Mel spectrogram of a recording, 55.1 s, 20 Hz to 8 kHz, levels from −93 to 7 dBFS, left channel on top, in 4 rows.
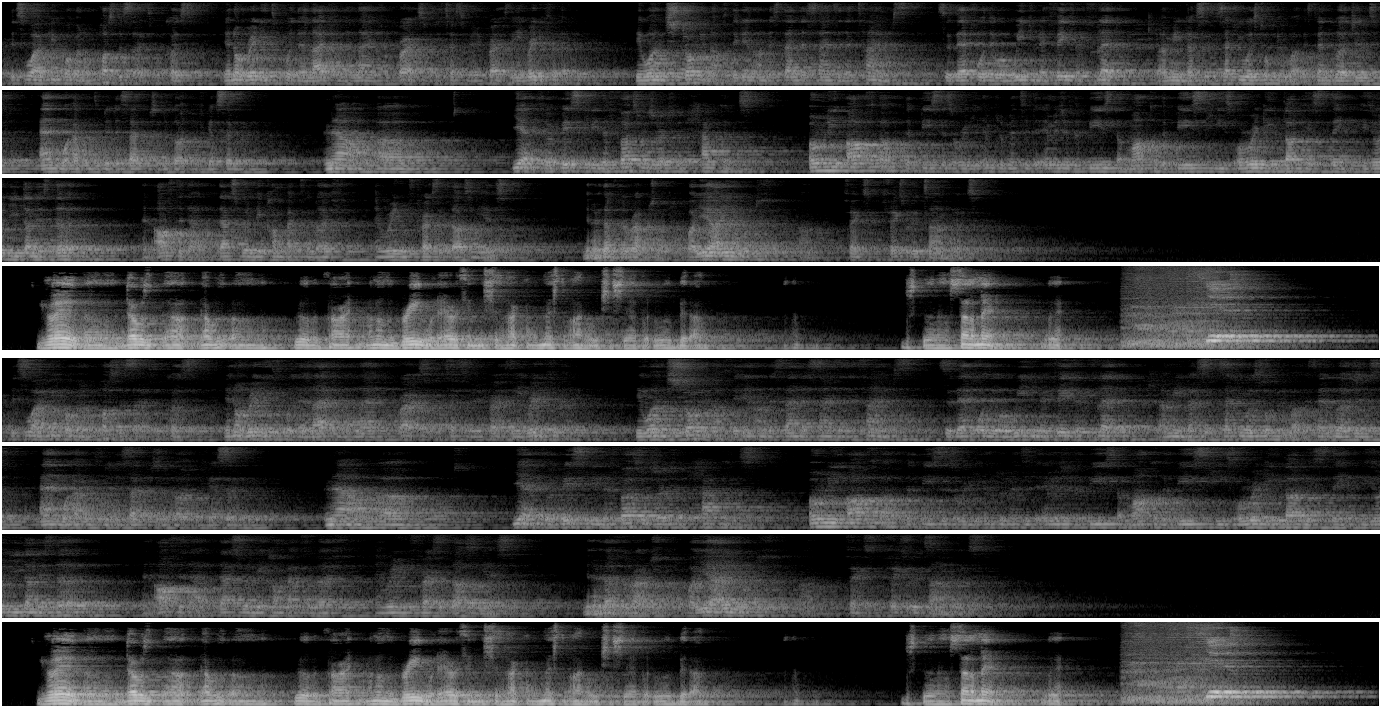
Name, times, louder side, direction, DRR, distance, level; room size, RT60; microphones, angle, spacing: voice 1, 0.1-1.9 2.2-5.7 6.3-9.0 9.4-11.1 11.5-13.7 14.2-16.3 17.0-18.0 18.9-21.3 21.9-28.3 29.0-31.0 31.3-32.6 33.4-35.2 35.5-35.7 36.0-37.3, left 1 dB, 60° left, -1 dB, 1.0 m, -38 dB
voice 2, 41.7-48.4 49.3-49.4 50.3-51.4 51.7-52.0, left 1 dB, 10° left, 10 dB, 0.4 m, -24 dB
voice 3, 52.5-53.7, equal, 15° right, -9 dB, 1.8 m, -25 dB
20.0 x 7.7 x 3.8 m, 2.4 s
head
